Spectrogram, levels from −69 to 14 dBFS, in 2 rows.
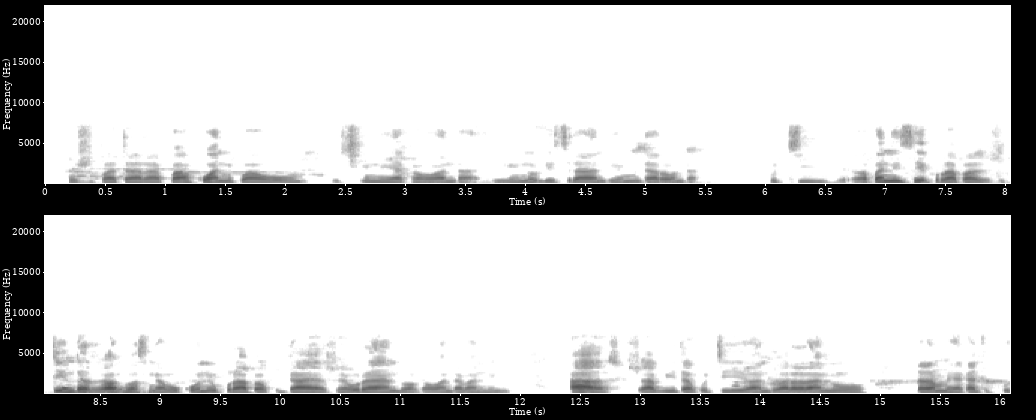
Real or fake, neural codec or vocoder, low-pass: real; none; 7.2 kHz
